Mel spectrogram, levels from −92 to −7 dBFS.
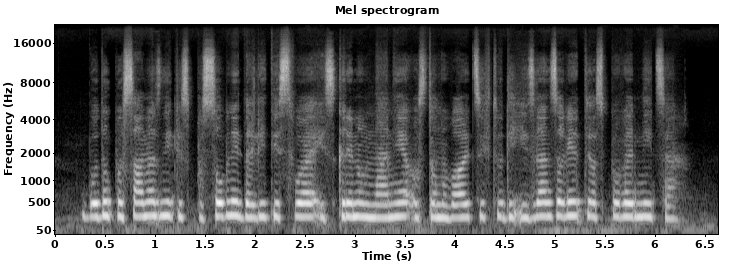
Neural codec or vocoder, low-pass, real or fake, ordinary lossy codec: codec, 44.1 kHz, 2.6 kbps, DAC; none; fake; none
